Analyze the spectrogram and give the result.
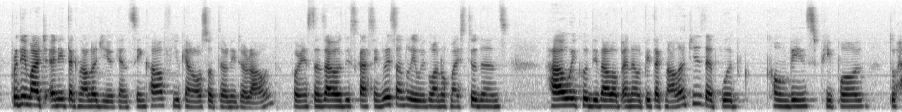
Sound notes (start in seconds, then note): none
